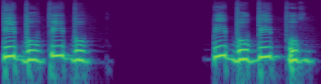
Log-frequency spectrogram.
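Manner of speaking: high mechanical beep-boop robot voice. Pretend. Streamer pretending to be a robot for the captcha, mock robot beeping. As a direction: play the robot proving it's not one. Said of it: "making the bebop, bebop noises".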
